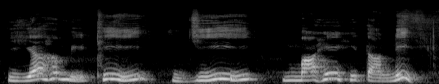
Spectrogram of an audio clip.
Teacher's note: जजे अखर नूं लगी हुई बिहारी की मात्रा नूं असीं लमका के पाठ उच्चारण करांगे क्योंकि ऐड़ा अखर जिहड़ा है वो बिहारी की मात्रा नूं लमका वास्ते गुरु साहिब जी ने इत्थे लगाया है।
